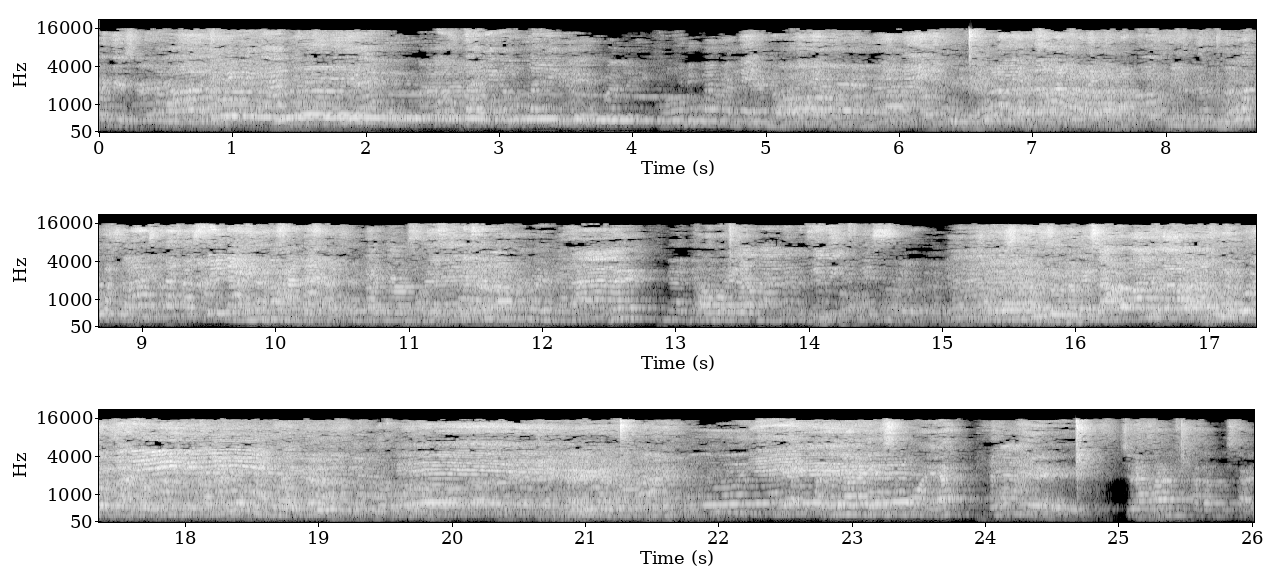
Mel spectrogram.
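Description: A group of women chat and laugh loudly together in an echoing room.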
